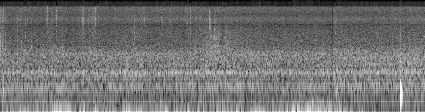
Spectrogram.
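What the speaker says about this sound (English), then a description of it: "So there's still a few bees hanging around on the package" Honey bees from a bee package buzz at the hive entrance, a faint, steady droning hum with a few individual bees passing close by.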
